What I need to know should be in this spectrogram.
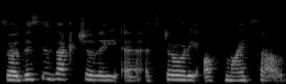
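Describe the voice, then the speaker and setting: The speech comes at a very slow pace in an Arabic accent. Its intonation stays fairly even. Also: woman. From Iraq. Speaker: collage artist, founder of a women's art group. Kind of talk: conference presentation. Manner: halting, many fillers.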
